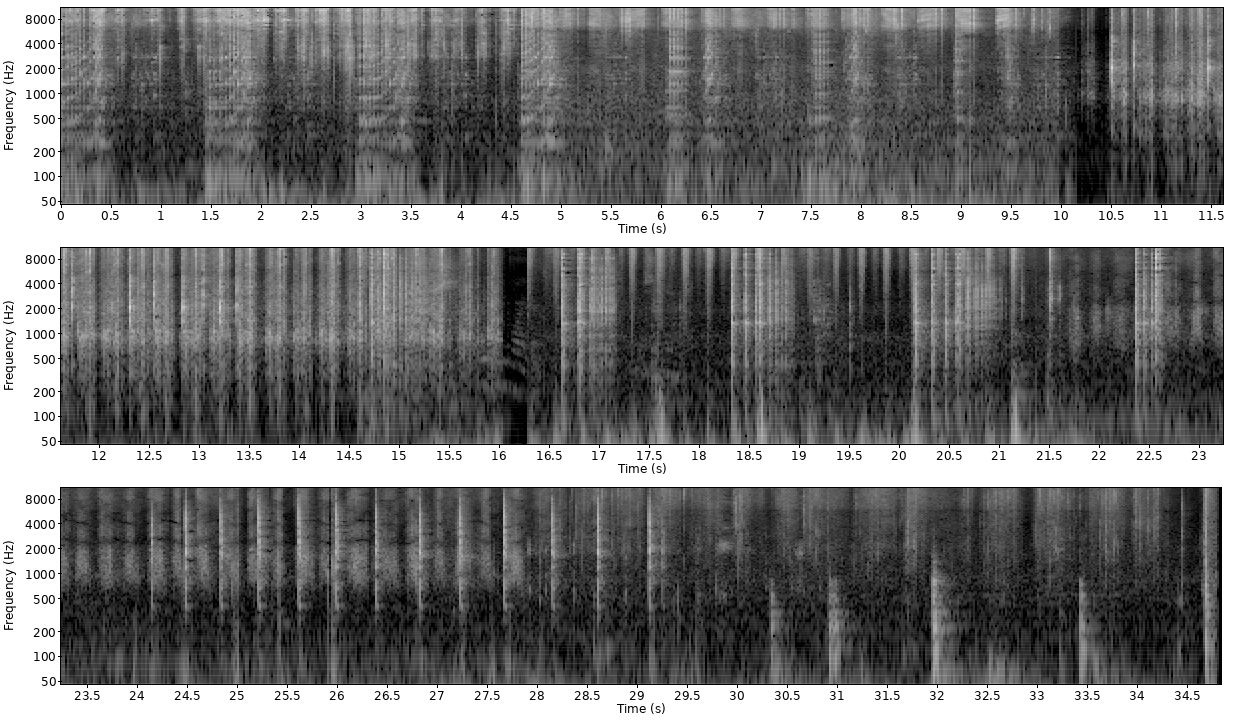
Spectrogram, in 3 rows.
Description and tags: SoundScape JPPT6 ClassFinlandSounds
Portugal, soundscape, 6th-grade, Joao-Paulo-II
